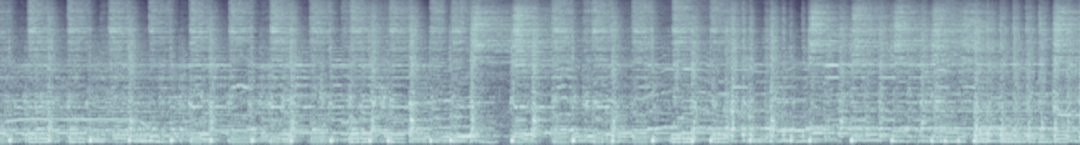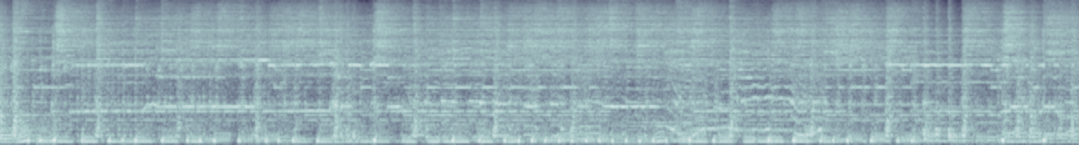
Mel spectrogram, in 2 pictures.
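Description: Live rock band playing: bass guitar and electric guitar over drums keeping a steady beat.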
